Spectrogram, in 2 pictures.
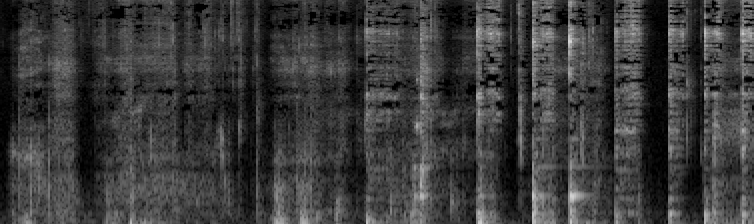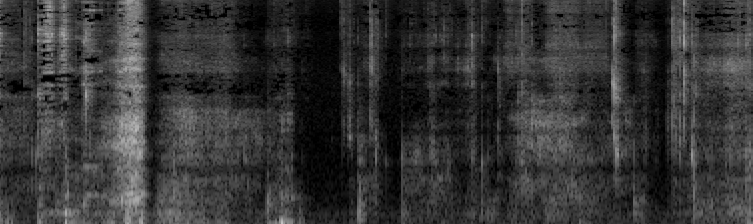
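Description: A person chewing food, a run of irregular short clicks from the mouth, busiest a few seconds in and thinning out toward the end.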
